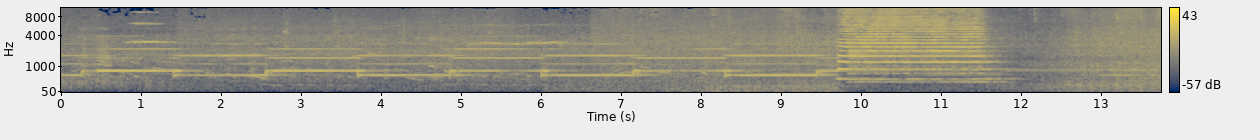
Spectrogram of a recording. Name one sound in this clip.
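A diesel locomotive rumbles as it approaches.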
